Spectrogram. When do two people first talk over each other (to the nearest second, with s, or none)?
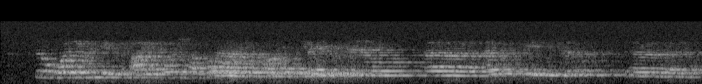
2 s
